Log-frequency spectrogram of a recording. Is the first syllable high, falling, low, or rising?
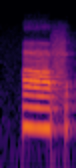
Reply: high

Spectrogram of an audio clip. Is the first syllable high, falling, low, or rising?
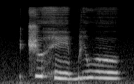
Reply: high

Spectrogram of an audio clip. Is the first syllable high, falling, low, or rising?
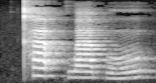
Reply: high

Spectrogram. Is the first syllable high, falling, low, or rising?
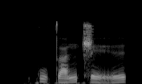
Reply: falling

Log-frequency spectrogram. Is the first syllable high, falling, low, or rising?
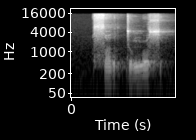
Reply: rising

